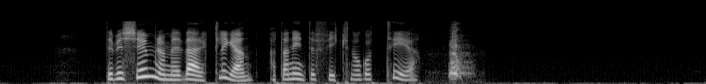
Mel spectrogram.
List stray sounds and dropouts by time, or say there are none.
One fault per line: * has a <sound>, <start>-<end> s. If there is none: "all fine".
* has a bark, 4.5-4.8 s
